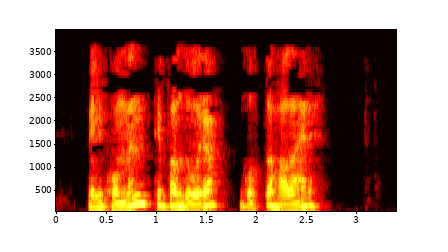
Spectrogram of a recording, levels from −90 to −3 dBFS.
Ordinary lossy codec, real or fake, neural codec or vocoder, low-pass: MP3, 16 kbps; fake; vocoder, 44.1 kHz, 128 mel bands every 512 samples, BigVGAN v2; 3.6 kHz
